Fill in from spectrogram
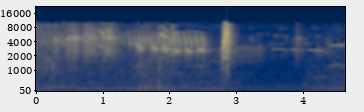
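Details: Captive grey-cheeked bulbul bathing, its sound said to make other bulbuls answer and calm agitated or breeding birds: busy, high chattering trills with short slurred notes, a loud sharp burst near the middle, then scattered thin whistles.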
